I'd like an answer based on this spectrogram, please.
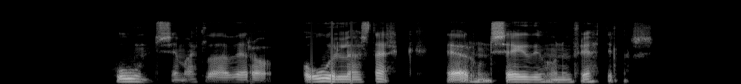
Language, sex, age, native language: Icelandic, male, 20-29, Icelandic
